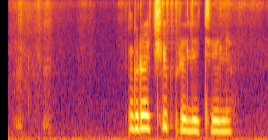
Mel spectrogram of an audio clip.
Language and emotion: Russian, neutral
